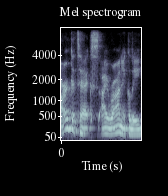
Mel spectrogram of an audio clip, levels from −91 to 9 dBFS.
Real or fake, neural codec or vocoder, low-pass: real; none; 7.2 kHz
